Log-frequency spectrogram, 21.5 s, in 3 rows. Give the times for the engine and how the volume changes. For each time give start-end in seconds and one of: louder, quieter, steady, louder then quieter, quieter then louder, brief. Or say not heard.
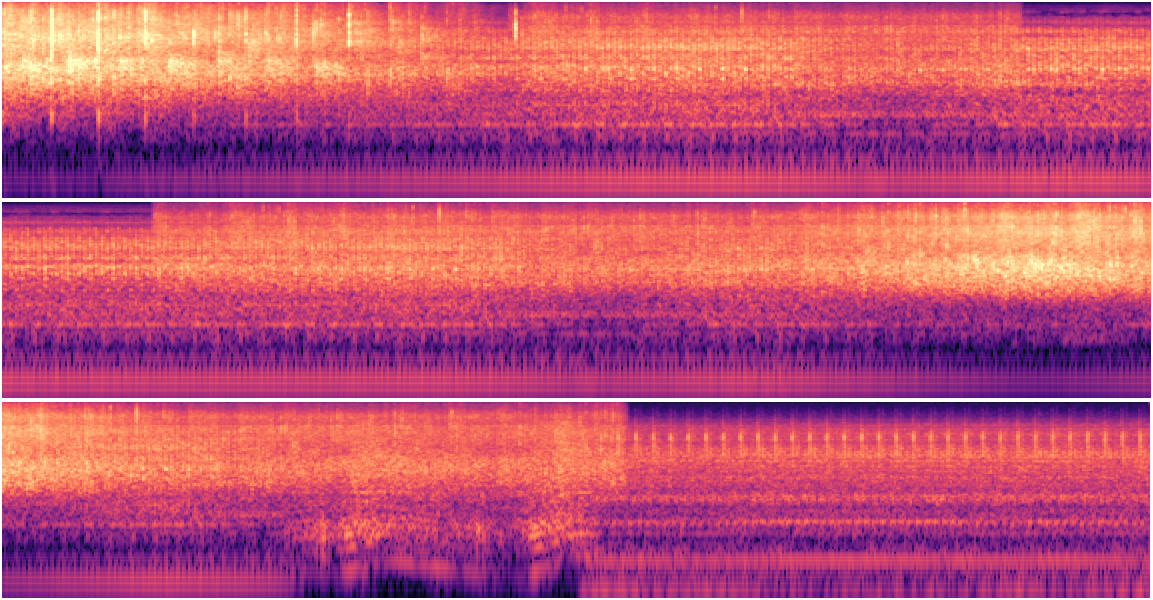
0.0-21.4 steady.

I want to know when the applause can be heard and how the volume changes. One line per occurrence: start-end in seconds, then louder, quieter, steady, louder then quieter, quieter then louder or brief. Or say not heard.
0.0-6.4 quieter
8.1-18.3 louder then quieter.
